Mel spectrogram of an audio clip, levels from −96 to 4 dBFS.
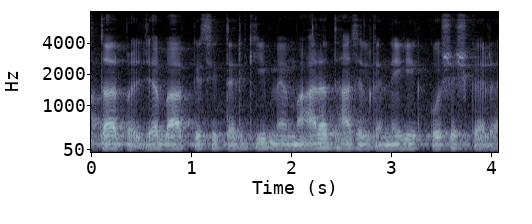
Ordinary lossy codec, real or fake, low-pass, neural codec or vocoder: none; real; none; none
